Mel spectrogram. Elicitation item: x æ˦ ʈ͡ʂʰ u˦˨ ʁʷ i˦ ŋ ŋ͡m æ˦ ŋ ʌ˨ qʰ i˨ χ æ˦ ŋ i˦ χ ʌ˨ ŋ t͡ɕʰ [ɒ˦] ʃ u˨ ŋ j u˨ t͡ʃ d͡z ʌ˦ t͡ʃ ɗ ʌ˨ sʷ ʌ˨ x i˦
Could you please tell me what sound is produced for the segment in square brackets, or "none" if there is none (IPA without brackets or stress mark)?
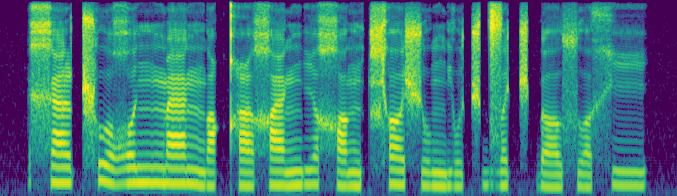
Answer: ʌ˦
